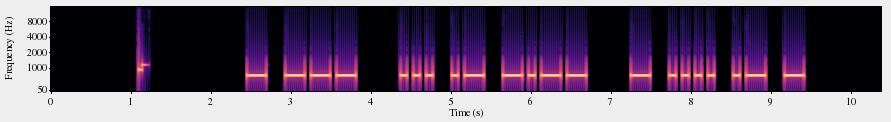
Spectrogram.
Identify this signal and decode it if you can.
Morse code, heard as a keyed tone, about 15 wpm, 700 Hz. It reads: TO SAY THAT
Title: Sets of 3 Words 15wpm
